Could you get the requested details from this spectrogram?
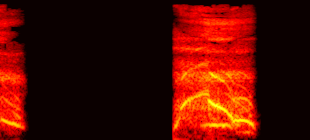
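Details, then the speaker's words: Lecturer imitating a child's laryngitis: a harsh, high-pitched, prolonged in-breath of inspiratory stridor with fewer breaths, from upper airway obstruction by inflammation or a foreign body, with suprasternal, intercostal and subcostal retractions. "吸气呈现一个三凹征，吸气像是延长的，因为他努力的抢吸气，所以呼吸的次数反而是减少的。还有一个高调的喉喘鸣，有可能是上呼吸道的炎症啊，或者是异物，都会引起上呼吸道的一个梗阻现象。"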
